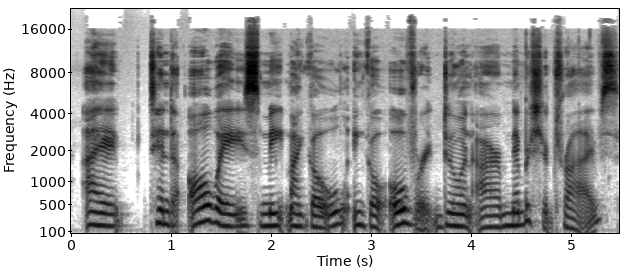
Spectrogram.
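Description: A woman with an American accent and a normal speaking voice talks fairly slowly at a fairly low pitch with ordinary pitch variation, in a very clean recording with a silent background. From Florida, Sarasota. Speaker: nurse and gospel radio host. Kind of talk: interview. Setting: radio studio.

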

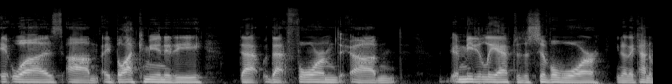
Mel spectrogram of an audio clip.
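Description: A man talks at a fairly quick pace in a fairly low pitch. It is an ordinary speaking voice. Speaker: journalist. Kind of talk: radio interview. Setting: radio studio.

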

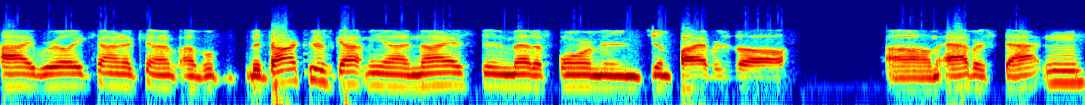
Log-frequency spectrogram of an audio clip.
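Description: In an ordinary speaking voice with an American accent, a man talks at a moderate pace with a medium pitch and ordinary pitch variation. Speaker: caller. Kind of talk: casual phone call with a health question. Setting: phone call.

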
